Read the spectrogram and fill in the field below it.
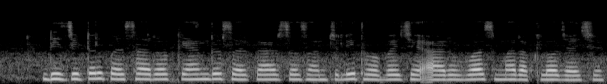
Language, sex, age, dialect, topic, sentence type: Maithili, female, 18-24, Angika, banking, statement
